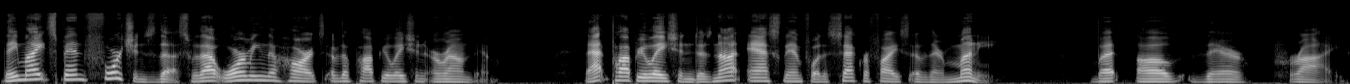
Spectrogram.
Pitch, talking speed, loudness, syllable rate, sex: 150 Hz, 130 wpm, -21 LUFS, 4.1 syllables/s, male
